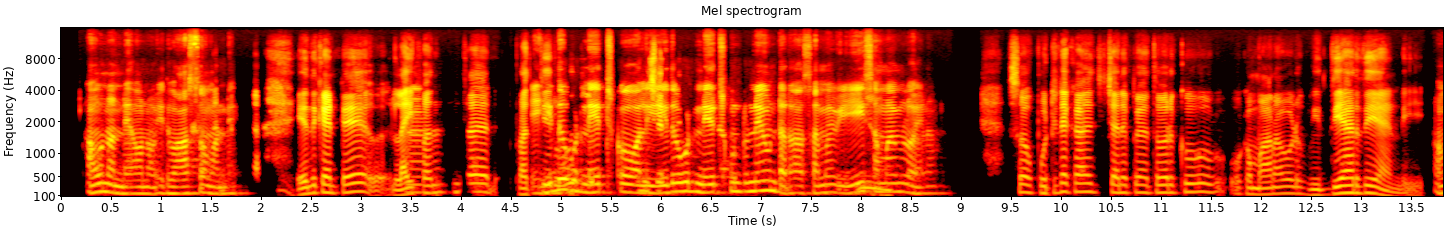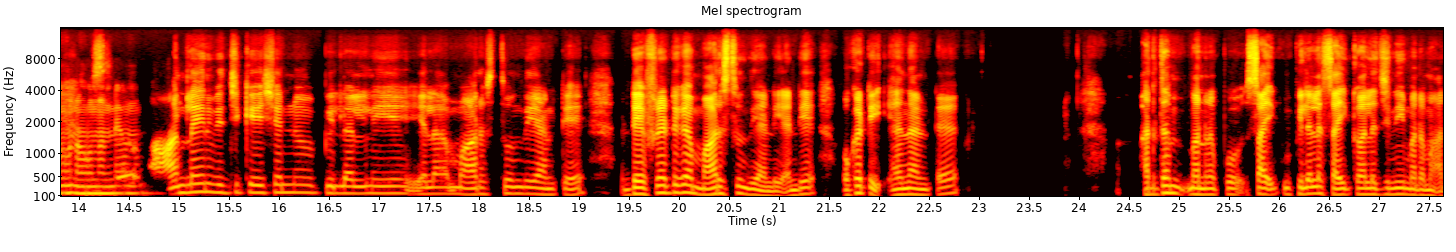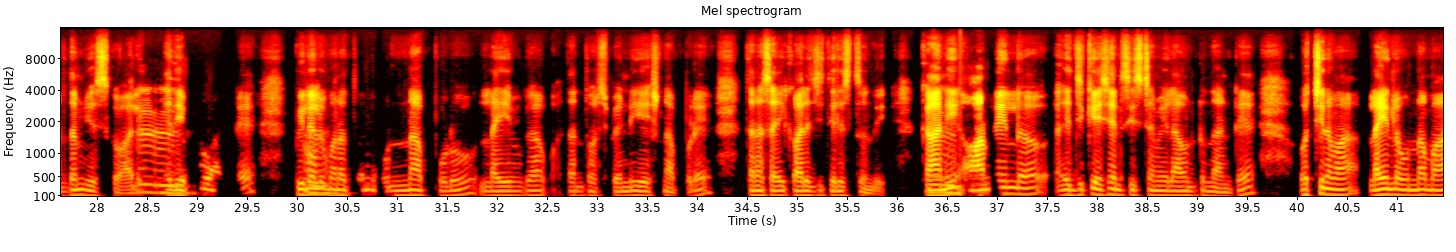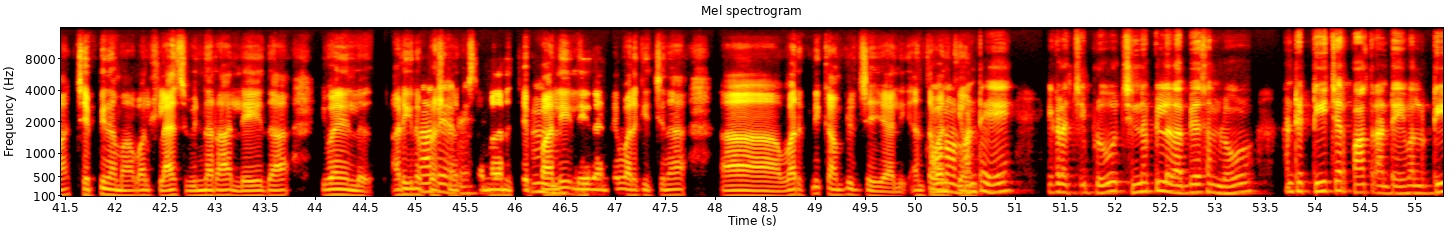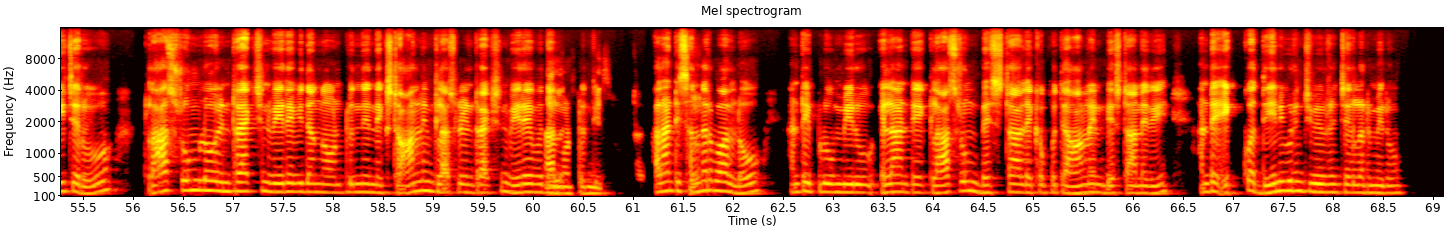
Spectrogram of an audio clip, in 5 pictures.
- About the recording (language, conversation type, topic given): Telugu, podcast, ఆన్‌లైన్ విద్య రాబోయే కాలంలో పిల్లల విద్యను ఎలా మార్చేస్తుంది?
- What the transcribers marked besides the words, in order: laugh; in English: "లైఫ్"; tapping; in English: "సో"; in English: "సో, ఆన్‌లైన్ ఎడ్యుకేషన్"; in English: "డెఫినిట్‌గా"; in English: "సైకాలజీని"; in English: "లైవ్‌గా"; in English: "స్పెండ్"; in English: "సైకాలజీ"; in English: "ఆన్‌లైన్‌లో ఎడ్యుకేషన్ సిస్టమ్"; in English: "లైన్‌లో"; in English: "క్లాస్"; in English: "వర్క్‌ని కంప్లీట్"; in English: "టీచర్"; in English: "క్లాస్ రూమ్‌లో ఇంటరాక్షన్"; in English: "నెక్స్ట్ ఆన్‌లైన్ క్లాస్‌లో ఇంటరాక్షన్"; in English: "చేంజెస్"; in English: "సో"; in English: "క్లాస్ రూమ్"; in English: "ఆన్‌లైన్"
